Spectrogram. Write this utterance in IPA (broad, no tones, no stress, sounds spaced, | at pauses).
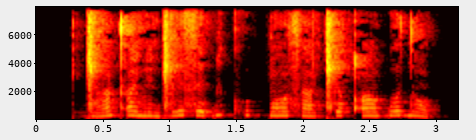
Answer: ɡ͡ǁ ã kʼ ã ʎ ẽ ɡ͡ǁ ɪ s e ɓ i kʷʰ i k͡p ɔ̃ s ã ǁ i qʼ õ ɓ ʊ d õ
